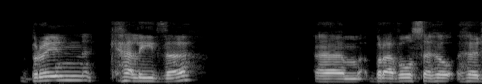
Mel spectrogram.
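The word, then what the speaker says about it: Bryn Celli Ddu: definitely inspired by um now I'm going to pronounce it how I think is the correct way but I've been I've been told different ways to pronounce this name. Um, bring Kelly the um, but I've also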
